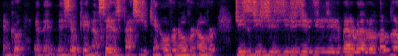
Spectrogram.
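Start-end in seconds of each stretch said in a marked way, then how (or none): 1.1-3.3 fast, hurried coaxing; fast mock coaching. 3.5-6.0 fast rising mock babble; mock babbling. Mock gibberish tongues.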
